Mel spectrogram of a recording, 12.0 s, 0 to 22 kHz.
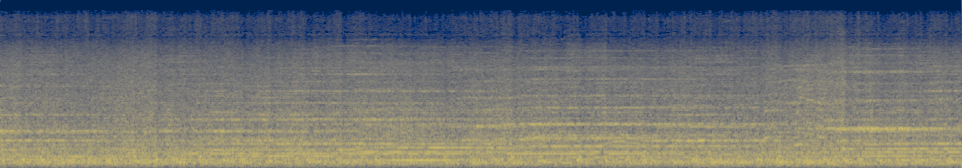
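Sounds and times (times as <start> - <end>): parade music over loudspeakers: 0.0 - 12.0.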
